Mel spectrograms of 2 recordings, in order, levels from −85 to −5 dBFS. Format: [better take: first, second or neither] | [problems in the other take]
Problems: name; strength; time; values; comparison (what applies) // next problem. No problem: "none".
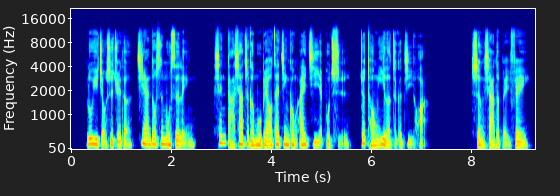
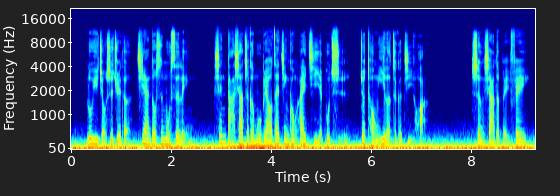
first | wind noise on the microphone; occasional gusts; 15 dB below the speech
